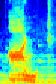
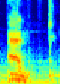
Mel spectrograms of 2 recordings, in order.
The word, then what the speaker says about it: ant: है, लेकिन इंग्लिश में most of the people pronounce it आंट। नहीं, ये आंट नहीं होता है। You will have to read it, you will have to pronounce it ant, ant, ant.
